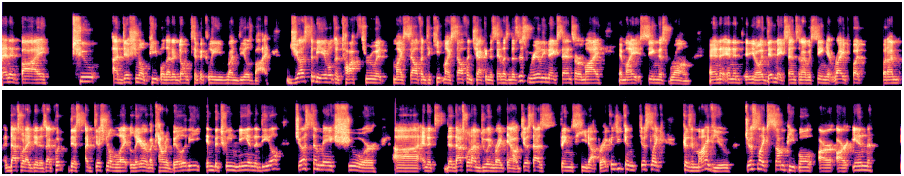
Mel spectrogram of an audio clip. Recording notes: get Zoom rockin’ for a TEDM in-betweener!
